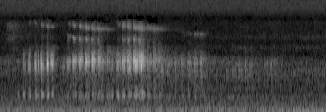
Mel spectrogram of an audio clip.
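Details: Narrow-mouthed frogs, three or four calling males courting females at a pond inside an apartment complex in Songdo, Incheon, Korea, recorded on a phone: a few quick pulsed croaking notes in the first two seconds, then steady background hum.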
